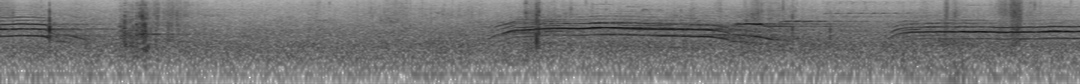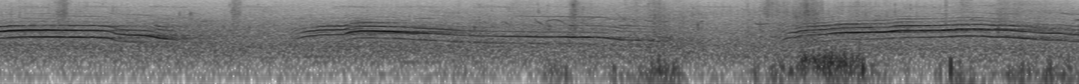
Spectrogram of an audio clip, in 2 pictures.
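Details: Cats arguing in the woods: long, drawn-out wavering yowls in four main bouts of one to two seconds each, rising and falling in pitch, separated by brief quieter gaps, with faint outdoor background.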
